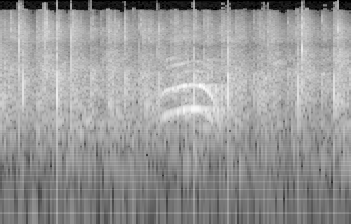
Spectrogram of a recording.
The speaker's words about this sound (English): So thank you again, both of you. And please give them a warm round of applause.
